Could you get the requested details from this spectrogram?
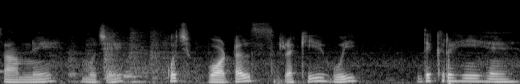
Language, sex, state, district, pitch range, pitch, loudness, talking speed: Hindi, male, Madhya Pradesh, Katni, 110-150 Hz, 130 Hz, -21 LUFS, 105 wpm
